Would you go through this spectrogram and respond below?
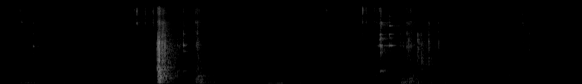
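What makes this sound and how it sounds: A solid, elongated beige-yellow soap bar held in the fingers is shaved and scored with a metal utility knife blade. The result is quick, dry scraping and crisp, bright cutting sounds in short bursts. The loudest strokes come near the middle and toward the end.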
